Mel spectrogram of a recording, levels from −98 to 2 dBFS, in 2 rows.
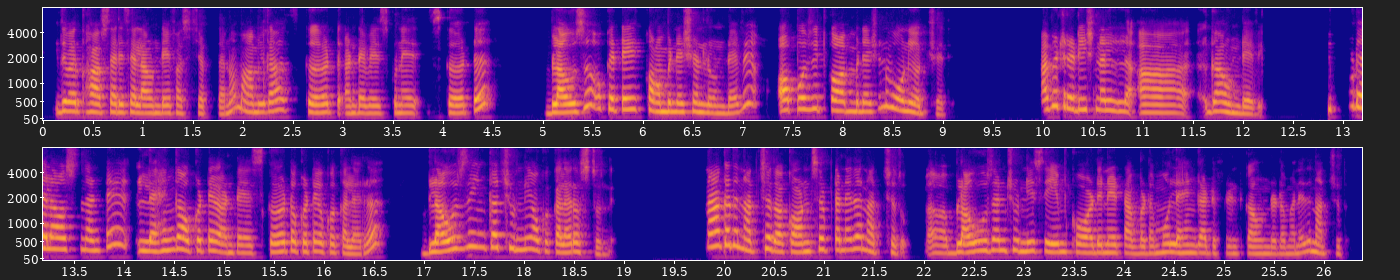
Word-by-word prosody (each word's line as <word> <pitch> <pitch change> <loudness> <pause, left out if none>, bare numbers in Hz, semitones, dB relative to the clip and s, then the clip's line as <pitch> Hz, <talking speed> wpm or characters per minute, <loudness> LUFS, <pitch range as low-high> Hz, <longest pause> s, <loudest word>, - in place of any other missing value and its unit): ఇదివరకు 240 -1 +2
హాఫ్ 220 -1 +3
శారీస్ 215 -1 +1
ఎలా 200 - +3
ఉండేవి 200 0 -2
ఫస్ట్ 190 -1 -9
చెప్తాను. 185 +3 -7
మామూలుగా 225 +2 0 0.2
స్కర్ట్ 220 -4 0
అంటే, 200 +1 -2
వేసుకునే 200 +1 -5 0.3
స్కర్టు 200 0 +2 0.7
,బ్లౌజు 220 - +7
ఒకటే 295 -2 +4 0.2
కాంబినేషన్లుండేవి. 225 - +1 0.4
అపోజిట్ 305 +2 +1
కాంబినేషన్ 245 +5 0
ఓని 250 -3 +3
వచ్చేది. 165 -4 -14 0.9
అవి 390 - +3
ట్రెడిషనల్‌ 285 -3 +1 0.3
ఆహ్, 205 -1 0 0.3
గా 245 - +3
ఉండేవి. 180 -3 -2 0.7
ఇప్పుడు 345 +5 -3
ఎలా 310 -1 +3
వస్తుందంటే, 290 +2 -4 0.4
లెహెంగా 270 +5 +2
ఒకటే, 270 -1 0
అంటే 210 0 -4 0.2
స్కర్ట్ 235 +2 0
ఒకటే 240 +1 -2
ఒక 220 -1 -4
కలరు. 180 - -2 0.5
బ్లౌజు 260 +8 +4
ఇంకా 345 0 +2
చున్నీ 300 -3 -1
ఒక 260 - -7
కలరొస్తుంది. 220 -6 -2 1.0
నాకది 395 +2 +6
నచ్చదు. 265 +1 +1
ఆ - - -10
కాన్సెప్ట్ 240 +6 0
అనేదే 280 +3 -1
నచ్చదు. 220 -3 -7 0.3
ఆ! - - -5 0.2
Blouse 235 +4 +2
and 270 -1 -2
chunnis 250 -2 -1
same 225 0 +2
coordinate 210 0 -1
అవ్వడము 190 +3 -4
లెహెంగా 205 0 -2
డిఫరెంట్‌గా 185 0 -8
ఉండడం 180 -1 -7
అనేది 220 +6 -4
నచ్చదు. 190 -3 -12
230 Hz, 130 wpm, -23 LUFS, 205-270 Hz, 1.0 s, బ్లౌజు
